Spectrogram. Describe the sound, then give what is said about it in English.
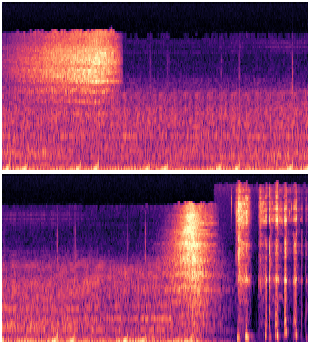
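A steady heartbeat thumps in a regular low rhythm beneath a constant whooshing, muffled hum, like listening through a stethoscope, before ending in a short burst of crackling noise. “Well, it sounded like a heartbeat, right?”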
